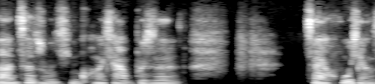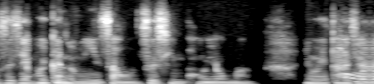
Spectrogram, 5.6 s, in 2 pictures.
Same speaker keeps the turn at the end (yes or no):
no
